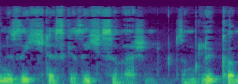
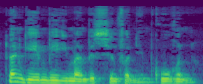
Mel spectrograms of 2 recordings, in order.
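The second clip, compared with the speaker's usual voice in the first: usual speaking voice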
